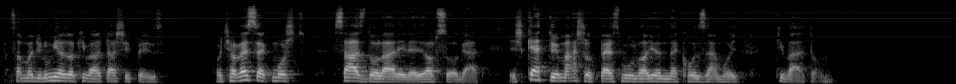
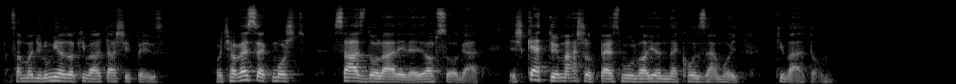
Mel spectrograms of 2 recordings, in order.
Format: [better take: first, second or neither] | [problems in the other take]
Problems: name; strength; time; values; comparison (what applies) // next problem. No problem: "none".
second | high-pitched whine; faint; throughout; 9 kHz, 30 dB below the speech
